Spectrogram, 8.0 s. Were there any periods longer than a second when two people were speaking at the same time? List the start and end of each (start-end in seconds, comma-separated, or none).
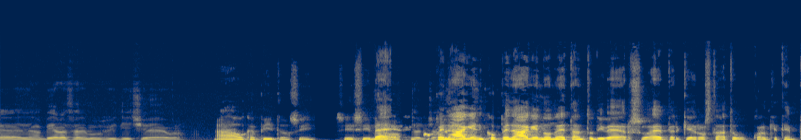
3.7-5.5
